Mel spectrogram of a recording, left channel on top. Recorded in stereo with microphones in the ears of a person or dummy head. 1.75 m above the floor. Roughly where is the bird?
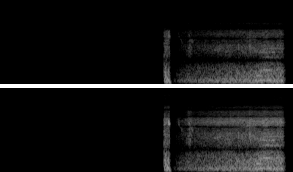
Right.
